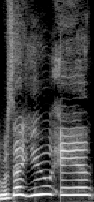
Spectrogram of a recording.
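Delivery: very high and slow, with words stretched long. Retelling asking relatives who ordered the drink: retelling dragging out the words. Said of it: "kinda drag out the word".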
